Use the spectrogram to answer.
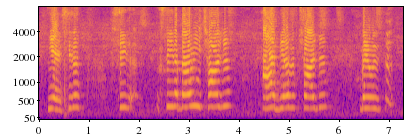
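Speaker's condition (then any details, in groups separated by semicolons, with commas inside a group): Cerebral palsy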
